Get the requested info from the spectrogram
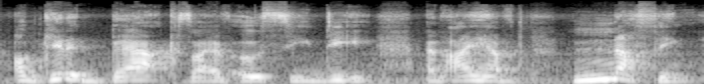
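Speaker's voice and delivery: loud, hard angry talk; angry rant. Real, not acted. Accusing her stalker, loud and angry. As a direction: press every accusation hard.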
